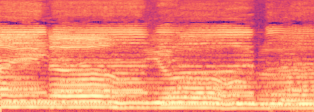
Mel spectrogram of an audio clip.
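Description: Worship band performing a song: several voices singing long held notes together over strummed acoustic guitars.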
